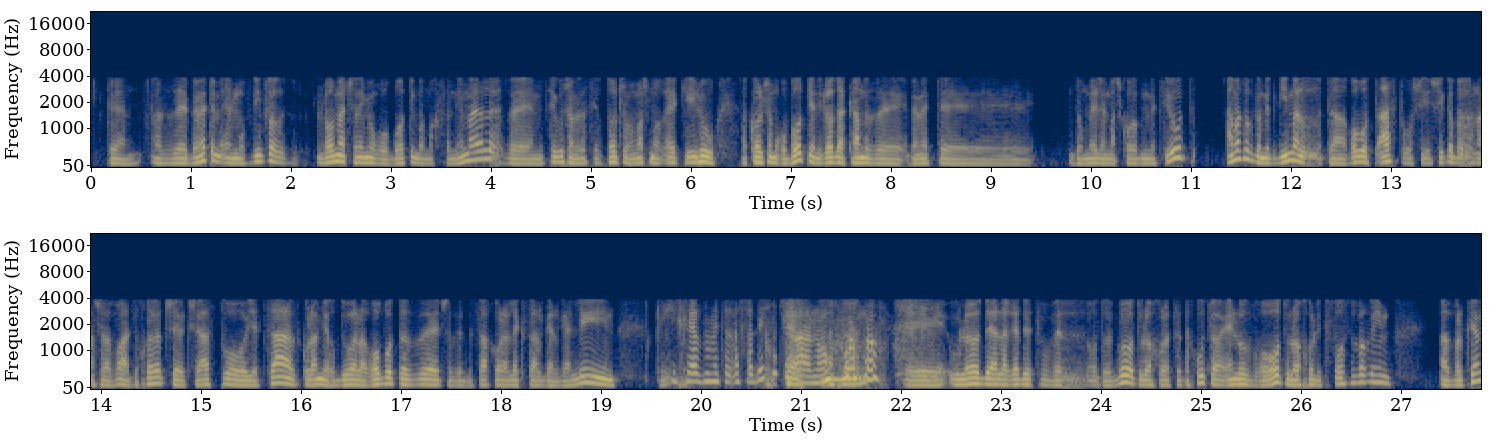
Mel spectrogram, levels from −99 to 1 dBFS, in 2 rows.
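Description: From start to end, the speech passes through the G.729 codec. Nothing above 4 kHz survives. The voice sounds thin, slightly rough and synthetic, and the damage is plainly audible. This fits an 8 kbit/s G.729A link.

VoIP packet loss concealed by the speech codec strikes six times. The gaps are at 4.00 to 4.17 s (90 ms lost), 8.08 to 8.20 s (60 ms), 12.11 to 12.31 s (150 ms), 13.68 to 13.88 s (120 ms), 20.29 to 20.37 s (30 ms) and 23.61 to 23.97 s (240 ms). The decoder repeats its last pitch and filter as a fading buzzy tone or coloured noise. The voice stays weak or distorted for tens of milliseconds or more afterwards. The longest gap points to about eight lost packets.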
